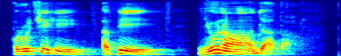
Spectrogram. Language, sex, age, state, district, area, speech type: Sanskrit, male, 60+, Karnataka, Dakshina Kannada, urban, spontaneous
